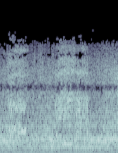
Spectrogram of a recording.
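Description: A car speeding around a corner gives a loud, continuous engine roar with shifting tones throughout, dense and steady from start to end.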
